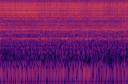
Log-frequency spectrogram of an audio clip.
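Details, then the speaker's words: Motorized DSLR camera dolly/slider (Banggood) during a tracking move: steady thin high squeak over a low constant-pitch motor buzz; slight squeak from the drive motor, normal small noise that a camera mic will record. "vous vous entendez ça couine un peu ça c'est un scoop du moteur"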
